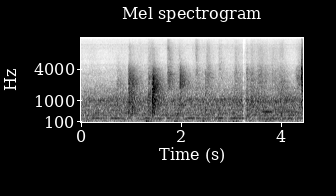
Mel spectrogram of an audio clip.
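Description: Footsteps approach on a hard floor.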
